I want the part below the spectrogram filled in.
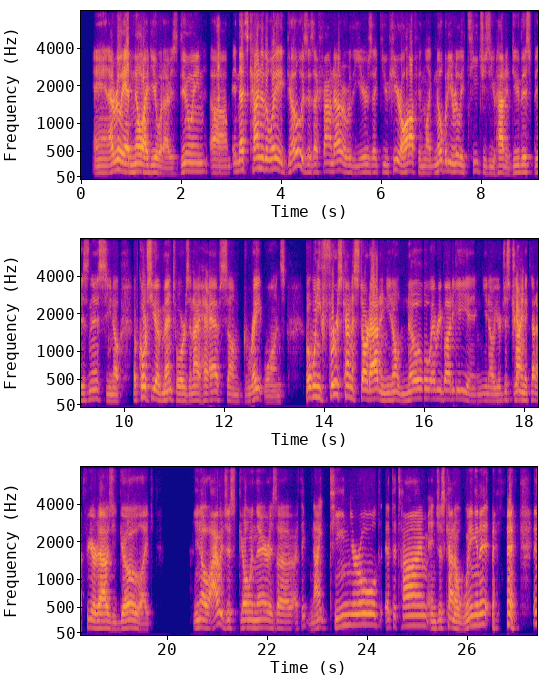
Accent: Akron, Ohio, United States; I'm born and raised in Akron, and I'm with the Firestone on the west side.

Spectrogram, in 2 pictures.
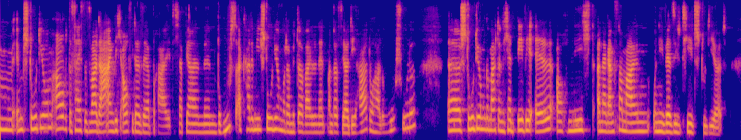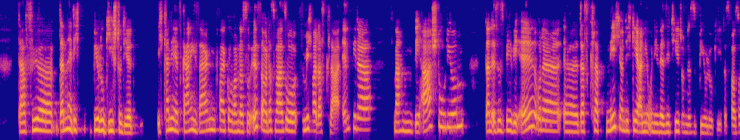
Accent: Lower Saxony, Germany; now in Zurich, Switzerland; Ich lebe aktuell in der Schweiz, im schönen Zürich, komme aber aus Deutschland, bin in der Nähe von Wolfsburg aufgewachsen, in einer ganz, ganz kleinen Stadt mit viel Land drumherum.

